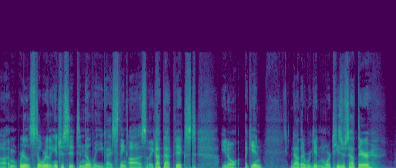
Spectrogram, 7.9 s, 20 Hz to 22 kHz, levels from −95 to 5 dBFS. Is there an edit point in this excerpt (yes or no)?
yes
